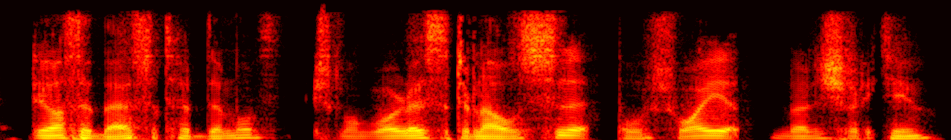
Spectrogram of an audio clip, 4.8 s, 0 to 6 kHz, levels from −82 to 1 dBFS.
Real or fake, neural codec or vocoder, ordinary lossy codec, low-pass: fake; codec, 16 kHz, 0.5 kbps, X-Codec, HuBERT features, trained on balanced general audio; AAC, 32 kbps; 5.4 kHz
